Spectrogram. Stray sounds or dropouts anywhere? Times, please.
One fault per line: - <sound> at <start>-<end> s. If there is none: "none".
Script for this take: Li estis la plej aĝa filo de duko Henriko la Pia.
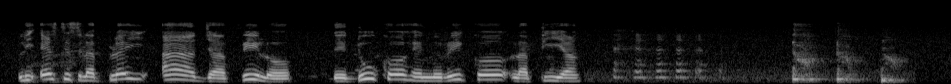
- laugh at 6.1-7.3 s
- cough at 7.9-9.1 s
